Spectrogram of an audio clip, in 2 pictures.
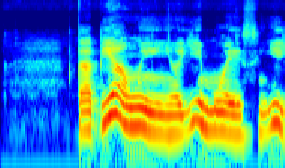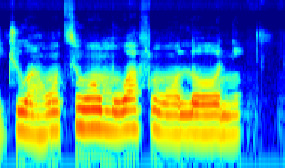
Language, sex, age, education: Yoruba, female, 15-29, tertiary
